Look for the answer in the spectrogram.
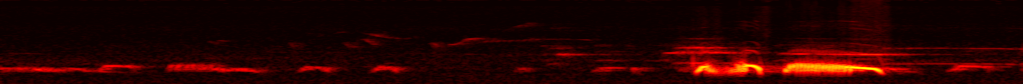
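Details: Caged decoy spotted dove cooing loudly to provoke a wild rival into answering and fighting, in a 'thổ' voice style. Soft, broken low murmurs lead into one strong phrase: two short hoots, then a drawn-out coo that slides down at the end.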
